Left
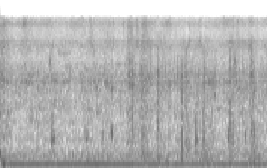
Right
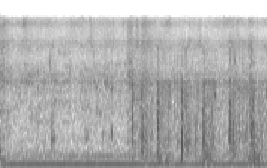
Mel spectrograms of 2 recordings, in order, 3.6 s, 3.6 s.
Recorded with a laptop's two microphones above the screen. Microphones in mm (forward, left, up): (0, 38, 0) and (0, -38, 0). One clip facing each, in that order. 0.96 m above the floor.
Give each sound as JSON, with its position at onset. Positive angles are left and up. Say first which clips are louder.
{"t": 1.8, "sound": "running footsteps", "louder": "right 13 dB", "side_deg": -40}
